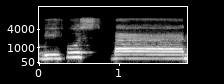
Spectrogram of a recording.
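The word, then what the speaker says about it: بحسبان: Runya pendek ya. Wal Wal qamaru bihus. Bihus. Ingat. dan Nyamber bacanya aja. gitu aja ya. Ah, ah. Wal qamaru bihusban. Nah, mendingan begitu bener. Wal qamaru bihusban. Bihusban. Bagus, nggak ada e-nya.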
